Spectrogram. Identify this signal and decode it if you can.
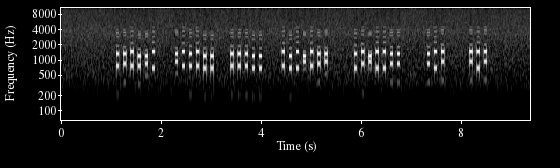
DTMF, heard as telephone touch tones, dialled by machine, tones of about 60 ms. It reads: 586473 065611 55511 613*680 29*3388 83# #3#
